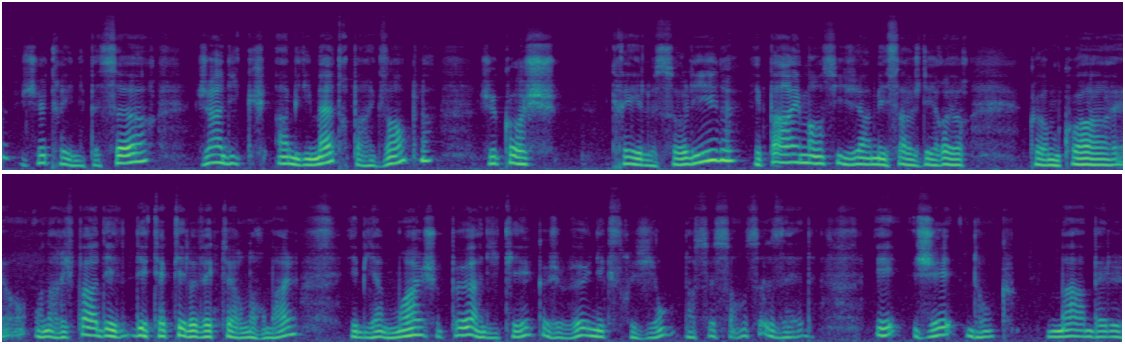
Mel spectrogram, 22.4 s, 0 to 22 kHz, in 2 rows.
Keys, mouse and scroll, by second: 0.2 click, 2.0 KP_1, 4.2-4.9 drag, 6.2 click, 7.6-8.3 drag, 8.7 click, 15.9 click, 17.2 click, 18.8 click, 19.8 click, 21.0 click, 22.1 click.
